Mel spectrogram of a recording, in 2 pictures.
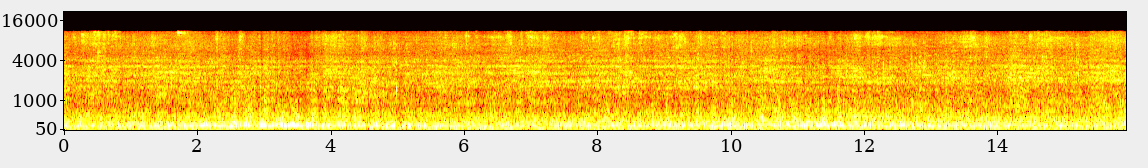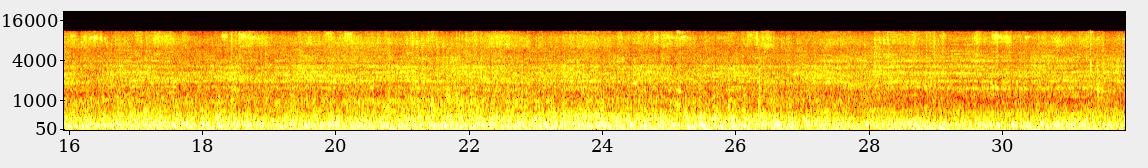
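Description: Empty coal hopper cars of a long freight train rolling past, with a steady loud rumble and the clatter of wheels on the rails.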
